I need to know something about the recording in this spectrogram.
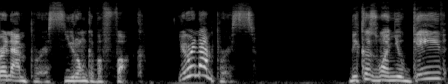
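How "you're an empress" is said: much higher, proud exclamation. Real, not acted. Hyping up the viewer, high. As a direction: lift it up high.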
